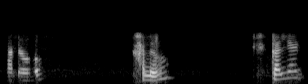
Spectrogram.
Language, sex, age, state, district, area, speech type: Tamil, female, 30-45, Tamil Nadu, Viluppuram, urban, conversation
